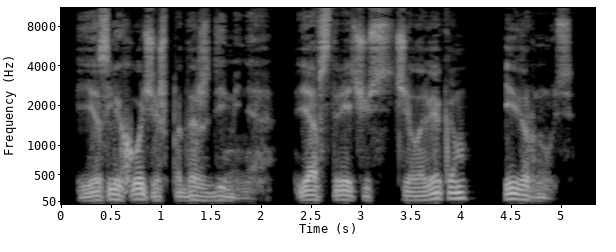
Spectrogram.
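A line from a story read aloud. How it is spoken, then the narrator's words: Insinuatingly suggested. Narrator (Russian): вкрадчиво предложил Санчес, не слишком рассчитывая на положительный ответ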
